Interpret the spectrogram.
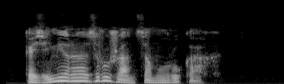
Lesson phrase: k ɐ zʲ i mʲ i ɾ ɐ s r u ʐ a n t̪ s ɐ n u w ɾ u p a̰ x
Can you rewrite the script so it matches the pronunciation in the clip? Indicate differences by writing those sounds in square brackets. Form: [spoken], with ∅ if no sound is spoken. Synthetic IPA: k ɐ zʲ i mʲ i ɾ ɐ [z] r u ʐ a n t̪ s ɐ [m] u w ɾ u [k] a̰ x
